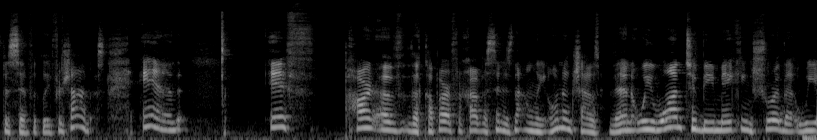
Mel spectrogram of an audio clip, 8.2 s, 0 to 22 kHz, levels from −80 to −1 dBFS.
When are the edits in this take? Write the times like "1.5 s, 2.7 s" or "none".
6.0 s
